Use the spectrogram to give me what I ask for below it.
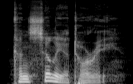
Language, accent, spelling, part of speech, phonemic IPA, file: English, US, conciliatory, adjective, /kənˈsɪl.i.əˌtɔɹ.i/, En-us-conciliatory.ogg
- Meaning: Willing to conciliate, or to make concessions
